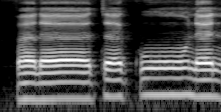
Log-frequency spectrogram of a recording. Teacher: Fala madi lanya dua harakat. Takunan nun berharakat tasydid dibaca dengan gunah. Cara membacanya dengan menahan bunyi suaranya. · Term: gunnah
